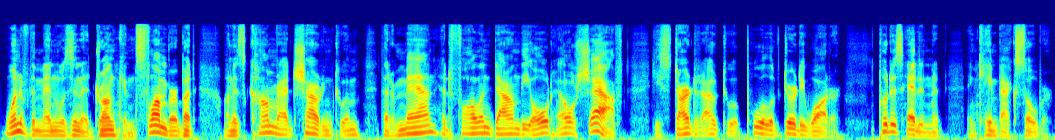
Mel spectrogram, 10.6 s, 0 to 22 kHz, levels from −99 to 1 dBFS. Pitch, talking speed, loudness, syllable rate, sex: 105 Hz, 250 wpm, -22 LUFS, 5.9 syllables/s, male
